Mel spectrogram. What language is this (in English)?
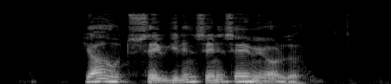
Turkish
